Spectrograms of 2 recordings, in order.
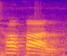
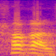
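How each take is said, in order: Both takes have the same delivery.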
